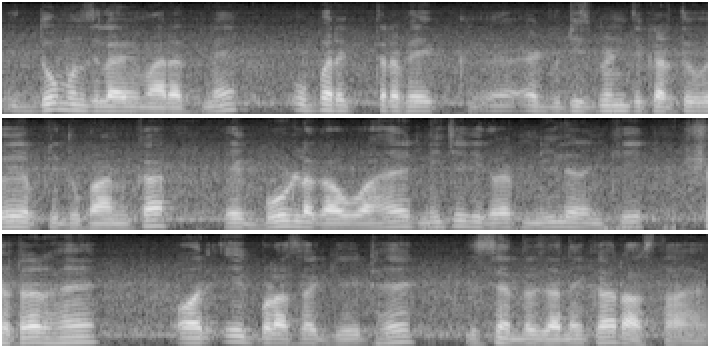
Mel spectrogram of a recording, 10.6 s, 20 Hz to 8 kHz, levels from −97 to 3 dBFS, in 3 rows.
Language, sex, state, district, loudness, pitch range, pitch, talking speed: Hindi, male, Jharkhand, Jamtara, -19 LUFS, 115-135 Hz, 125 Hz, 230 wpm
